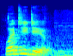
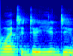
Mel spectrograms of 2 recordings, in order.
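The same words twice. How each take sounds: First: The words are run together and reduced. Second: Every word is said clearly and in full. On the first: The speaker calls it right. "vai falar" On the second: The speaker calls it wrong. "ninguém fala"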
